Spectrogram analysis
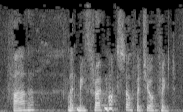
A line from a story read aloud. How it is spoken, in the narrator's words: The son whispered, sobbing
